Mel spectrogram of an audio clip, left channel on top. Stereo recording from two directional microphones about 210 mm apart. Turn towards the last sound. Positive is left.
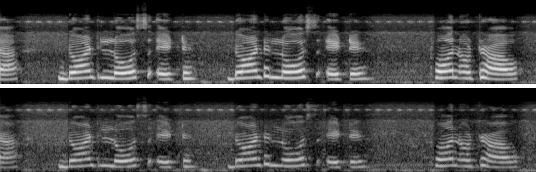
turn(degrees=30)  # may be behind; listen again after turning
